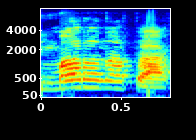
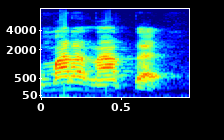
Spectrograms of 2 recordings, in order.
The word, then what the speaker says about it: Maranatá: E Maranatá, como dizemos nós católicos, ou Maranata, como dizem nossos irmãos separados, os evangélicos ou protestantes. Não importa a pronúncia, porque somos todos irmãos e cristãos.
